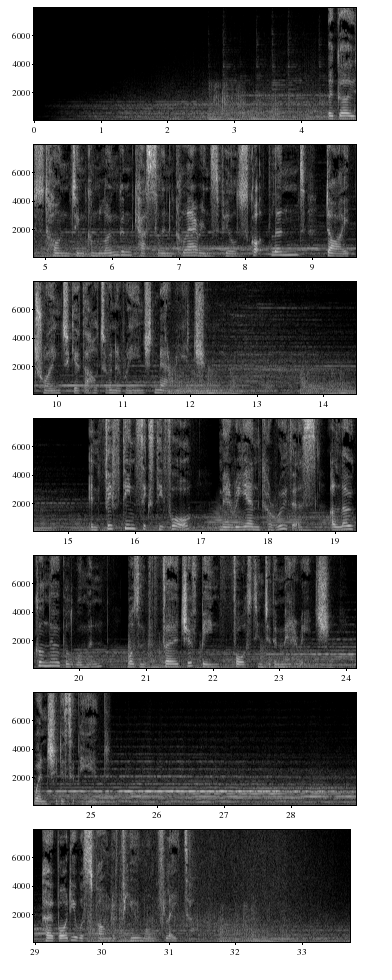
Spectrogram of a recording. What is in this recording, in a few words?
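Kazakh, English accent; GoLocalise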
